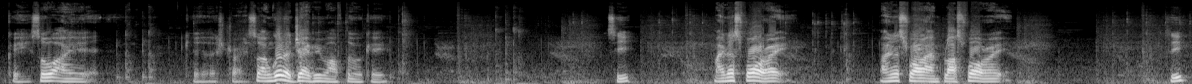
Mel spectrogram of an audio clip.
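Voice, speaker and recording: Singlish-speaking man coaching, higher-pitched voice. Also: a little slow, long pauses, a little mellow. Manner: colloquial Singlish, checks understanding with frequent "right?". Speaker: fighting game coach. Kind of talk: casual live coaching with game demonstrations.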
